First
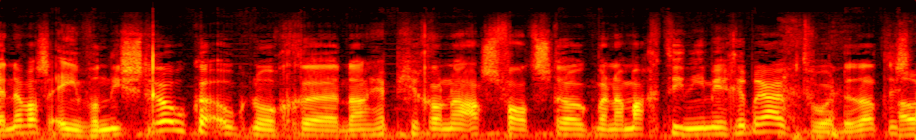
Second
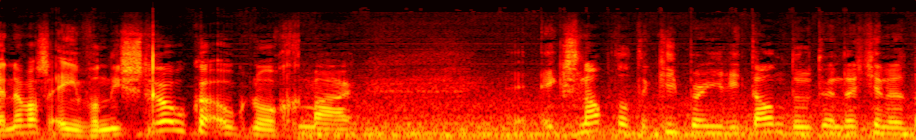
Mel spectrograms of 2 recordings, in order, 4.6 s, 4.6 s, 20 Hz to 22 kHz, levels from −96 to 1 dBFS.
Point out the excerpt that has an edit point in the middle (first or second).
second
